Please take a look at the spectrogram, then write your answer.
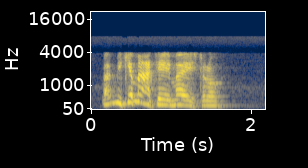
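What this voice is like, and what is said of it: Childlike voice, southern Italian accent. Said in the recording (Italian): “Una voce infantile, con lo stesso accento ... con un accenno meridionale”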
